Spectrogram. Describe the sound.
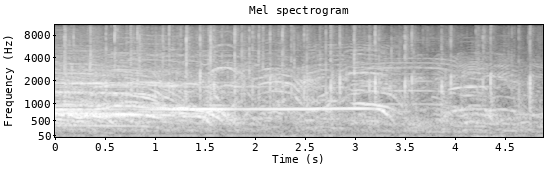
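An audience claps steadily for a band while voices cheer and whoop over the top, a lively crowd reaction that fades slightly toward the end.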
